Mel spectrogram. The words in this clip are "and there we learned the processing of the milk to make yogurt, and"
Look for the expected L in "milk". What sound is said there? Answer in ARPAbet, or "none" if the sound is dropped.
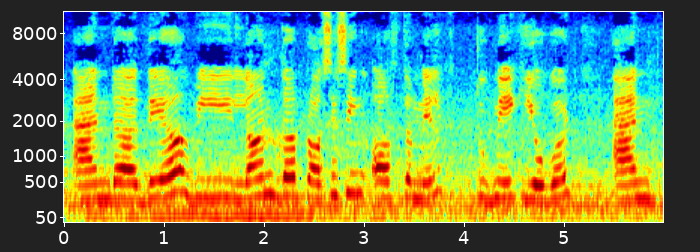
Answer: L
